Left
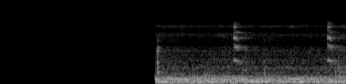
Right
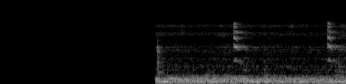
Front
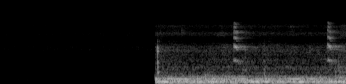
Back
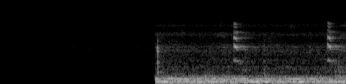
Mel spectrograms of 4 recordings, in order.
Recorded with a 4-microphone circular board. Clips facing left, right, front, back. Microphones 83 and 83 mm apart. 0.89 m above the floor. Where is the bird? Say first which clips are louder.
Left 6 dB, front 1 dB; 70° left, 0.6 m.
